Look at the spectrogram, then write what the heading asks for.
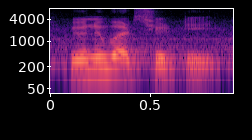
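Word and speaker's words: university: अब इस कॉन्सेप्ट को इन्हांस करेंगे, यूनिवर्सिटी, यू से स्टार्ट जो वर्ड हुआ है उसका साउंड यू की तरह है, दैट्स वाई हम लोग इसके पहले क्या इस्तेमाल करेंगे, आ का इस्तेमाल करेंगे।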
